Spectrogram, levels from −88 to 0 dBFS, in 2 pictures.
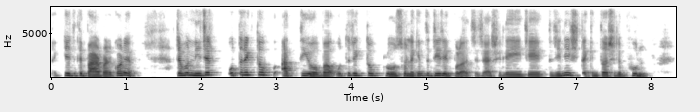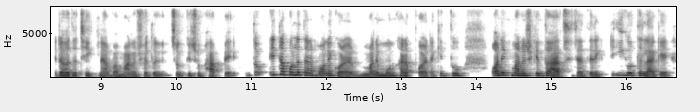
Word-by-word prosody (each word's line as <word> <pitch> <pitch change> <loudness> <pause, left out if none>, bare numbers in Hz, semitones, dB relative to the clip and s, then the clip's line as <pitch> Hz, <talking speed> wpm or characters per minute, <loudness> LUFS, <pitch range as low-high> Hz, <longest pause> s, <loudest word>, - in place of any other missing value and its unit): কেউ 230 - +4
যদি 220 0 0
বারবার 165 +1 +4
করে 245 +1 +4 0.6
যেমন 240 +2 +3
নিজের 270 +4 +4 0.3
অতিরিক্ত 280 +3 0 0.4
আত্মীয় 205 +1 0
বা 185 - +4 0.2
অতিরিক্ত 230 +1 -3 0.2
ক্লোজ 195 -3 +1
হলে 200 -2 +2
কিন্তু 215 +2 -3
ডিরেক্ট 210 -2 +3
বলা - - 0
যায় - - -14
যে - - -6
আসলে 175 -1 -8
এই 165 - -2
যে 170 - -1
একটা 165 +3 -18
জিনিস 245 +6 +1
এটা 175 - -4
কিন্তু 185 0 -5
আসলে 185 +1 -3
ভুল। 215 -4 0 0.5
এটা 190 - +1
হয়তো 180 0 +4
ঠিক 190 -1 -3
না - - +1
বা 160 - -1
মানুষ 160 +2 -2
হয়তো 165 0 -4 0.2
এসব 205 -4 -4
কিছু 205 0 -3
ভাববে। - - -1 0.3
তো - - -3 0.2
এটা 305 +2 +5
বলে 285 -1 +6
তারা 250 -2 +3
মনে 220 +1 +4
করে, 145 - +3 0.3
মানে 175 +1 +2
মন 190 +1 +2
খারাপ 185 -3 +2
করে - - +1
না। - - -6
কিন্তু 215 +2 -5 0.6
অনেক 255 +2 +5
মানুষ 225 -1 +6
কিন্তু 225 -1 +2
আছে 170 0 -3
যাদের 165 +1 -2
একটু 165 0 -21
ইগো 250 0 +3
তে 225 - +2
লাগে। 165 0 +1
205 Hz, 205 wpm, -24 LUFS, 180-230 Hz, 0.6 s, বলে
